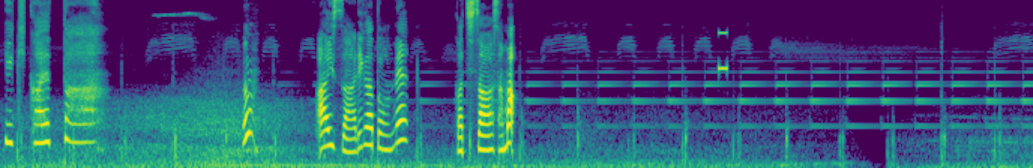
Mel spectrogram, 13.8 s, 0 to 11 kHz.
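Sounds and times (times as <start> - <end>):
train rumbling into a station: 0.0 - 9.7, 12.2 - 13.7
speech: 0.1 - 0.9, 4.3 - 5.5, 6.1 - 7.0
electronic beep: 7.1 - 10.5.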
